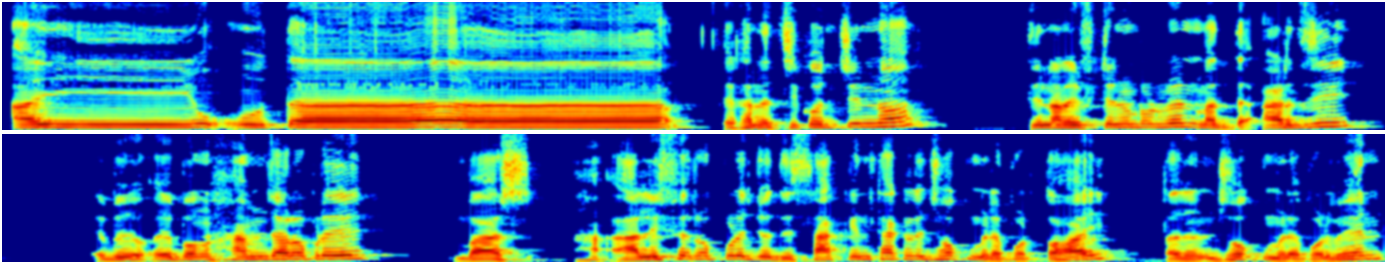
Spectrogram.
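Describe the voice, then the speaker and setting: A man teaching Quran reading, explaining each rule and then chanting the words slowly and drawn out. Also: high-pitched. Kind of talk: spelled-out recitation lesson.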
